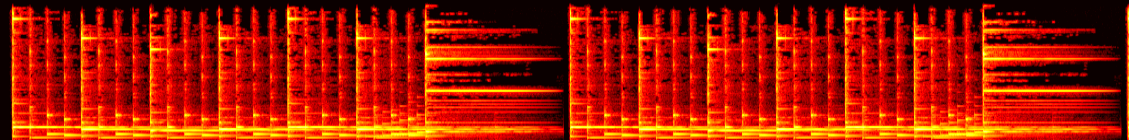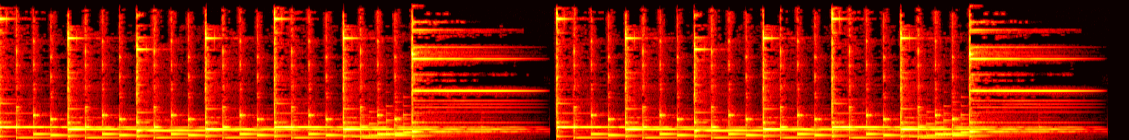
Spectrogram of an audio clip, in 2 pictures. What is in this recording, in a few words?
Rolling, ringtones; Coolpad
